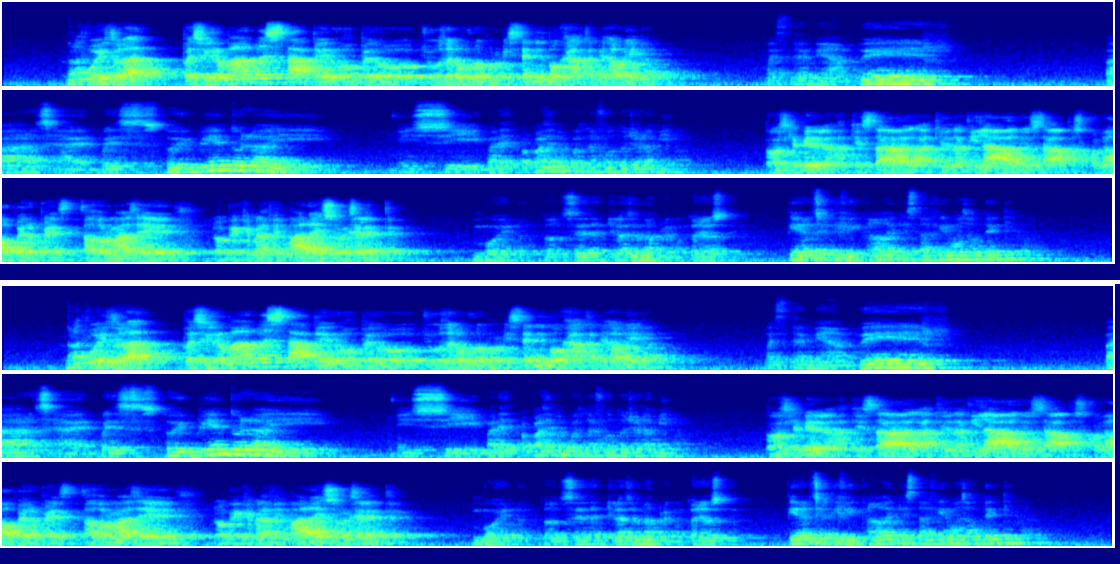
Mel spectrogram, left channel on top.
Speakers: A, on the right; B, on the left.
A: No la
B: Pues
A: tiene por
B: yo
A: ahí.
B: la, pues su hermano está, pero, pero yo se lo juro por mis tenis, boca, camisa original.
A: Muéstreme a ver, parce, a ver, pues estoy viéndola y... Y sí, pare... pa- páseme pues la foto, yo la miro.
B: No, es que mírela, aquí está, aquí es la fila, A, yo estaba pues colado, pero pues de todas formas eh, logré que me la firmara y estuvo excelente.
A: Bueno, entonces aquí le voy a hacer una pregunta yo a usted. ¿Tiene el certificado de que esta firma es auténtica?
